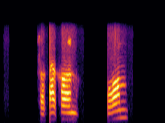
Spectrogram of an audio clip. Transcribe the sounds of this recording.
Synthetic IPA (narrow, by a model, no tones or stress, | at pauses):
sʰɔkakʰɔn | kɔm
